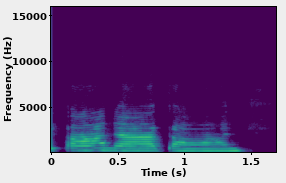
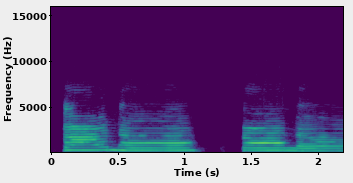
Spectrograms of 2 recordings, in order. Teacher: مدہ والا حرف ہے. الف مدہ، خالی الف سے پہلے زبر ہے تو کانا کانا ایسے پڑھیں گے، لمبا تھوڑا سا کر دیں گے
